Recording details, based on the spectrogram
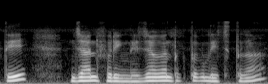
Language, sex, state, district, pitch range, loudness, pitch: Wancho, male, Arunachal Pradesh, Longding, 155-175 Hz, -14 LUFS, 170 Hz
